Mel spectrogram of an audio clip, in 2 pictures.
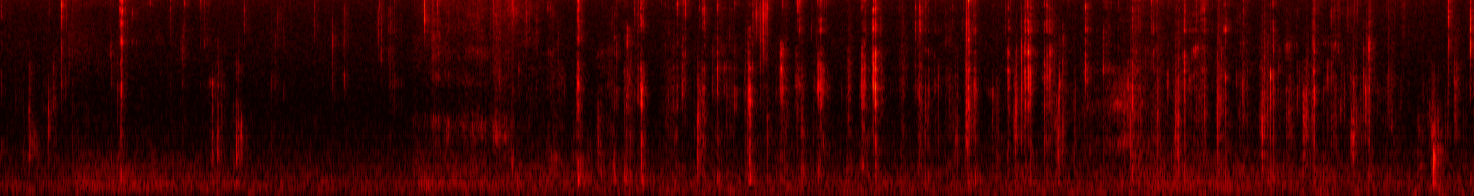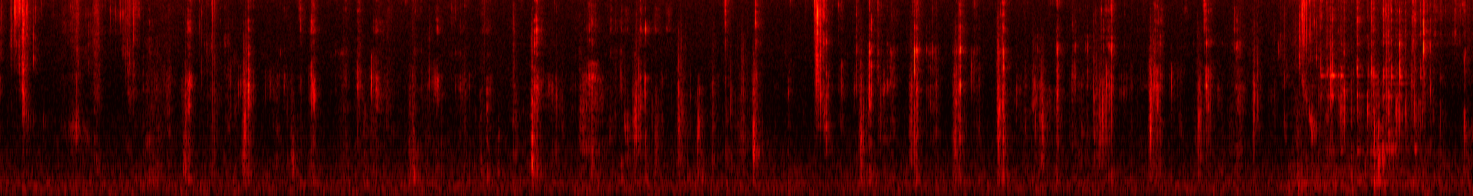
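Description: Close-miked eating sounds of someone biting and chewing a soft cream-filled donut topped with crushed pistachio: wet chewing dotted with many small crunchy clicks. Near the end comes a brief louder stretch as a glass of iced coffee is picked up.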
